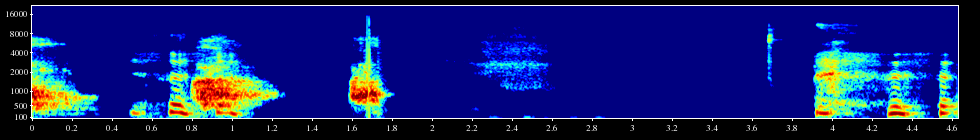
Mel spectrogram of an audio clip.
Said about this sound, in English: Luke, don't bark. Sorry, my dog is about to freak out.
